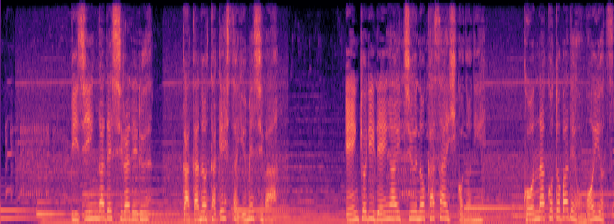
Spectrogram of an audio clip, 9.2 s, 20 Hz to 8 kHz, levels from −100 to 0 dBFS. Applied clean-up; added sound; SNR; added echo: none; Chicken, rooster + Domestic sounds, home sounds; 19 dB; none.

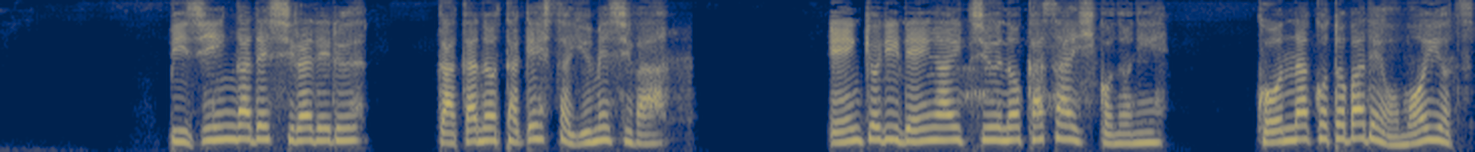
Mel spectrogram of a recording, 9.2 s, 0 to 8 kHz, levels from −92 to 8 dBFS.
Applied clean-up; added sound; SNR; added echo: neural mask model Resemble Enhance denoiser.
